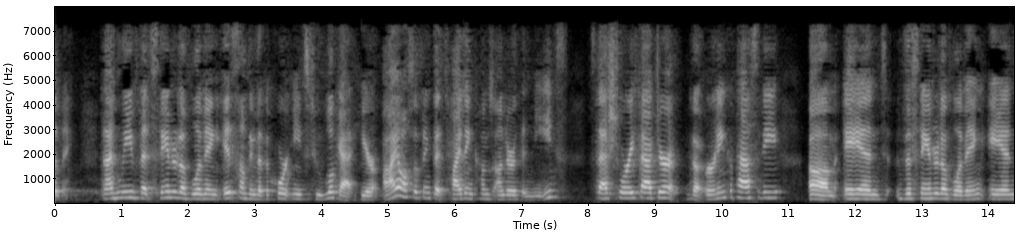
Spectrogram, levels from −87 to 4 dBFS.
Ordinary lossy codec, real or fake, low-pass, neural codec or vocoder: AAC, 32 kbps; fake; 7.2 kHz; codec, 24 kHz, 1.2 kbps, DualCodec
